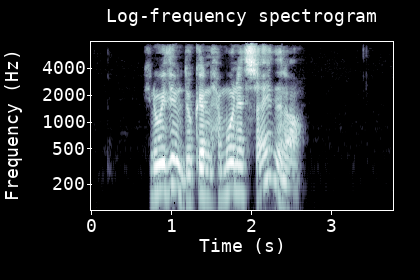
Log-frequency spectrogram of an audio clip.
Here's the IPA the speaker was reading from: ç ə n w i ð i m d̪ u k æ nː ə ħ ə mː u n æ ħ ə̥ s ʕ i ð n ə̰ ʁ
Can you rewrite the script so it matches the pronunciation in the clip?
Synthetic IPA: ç ə n w i ð i m d̪ u k æ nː ə ħ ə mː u n æ θ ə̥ s ʕ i ð n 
